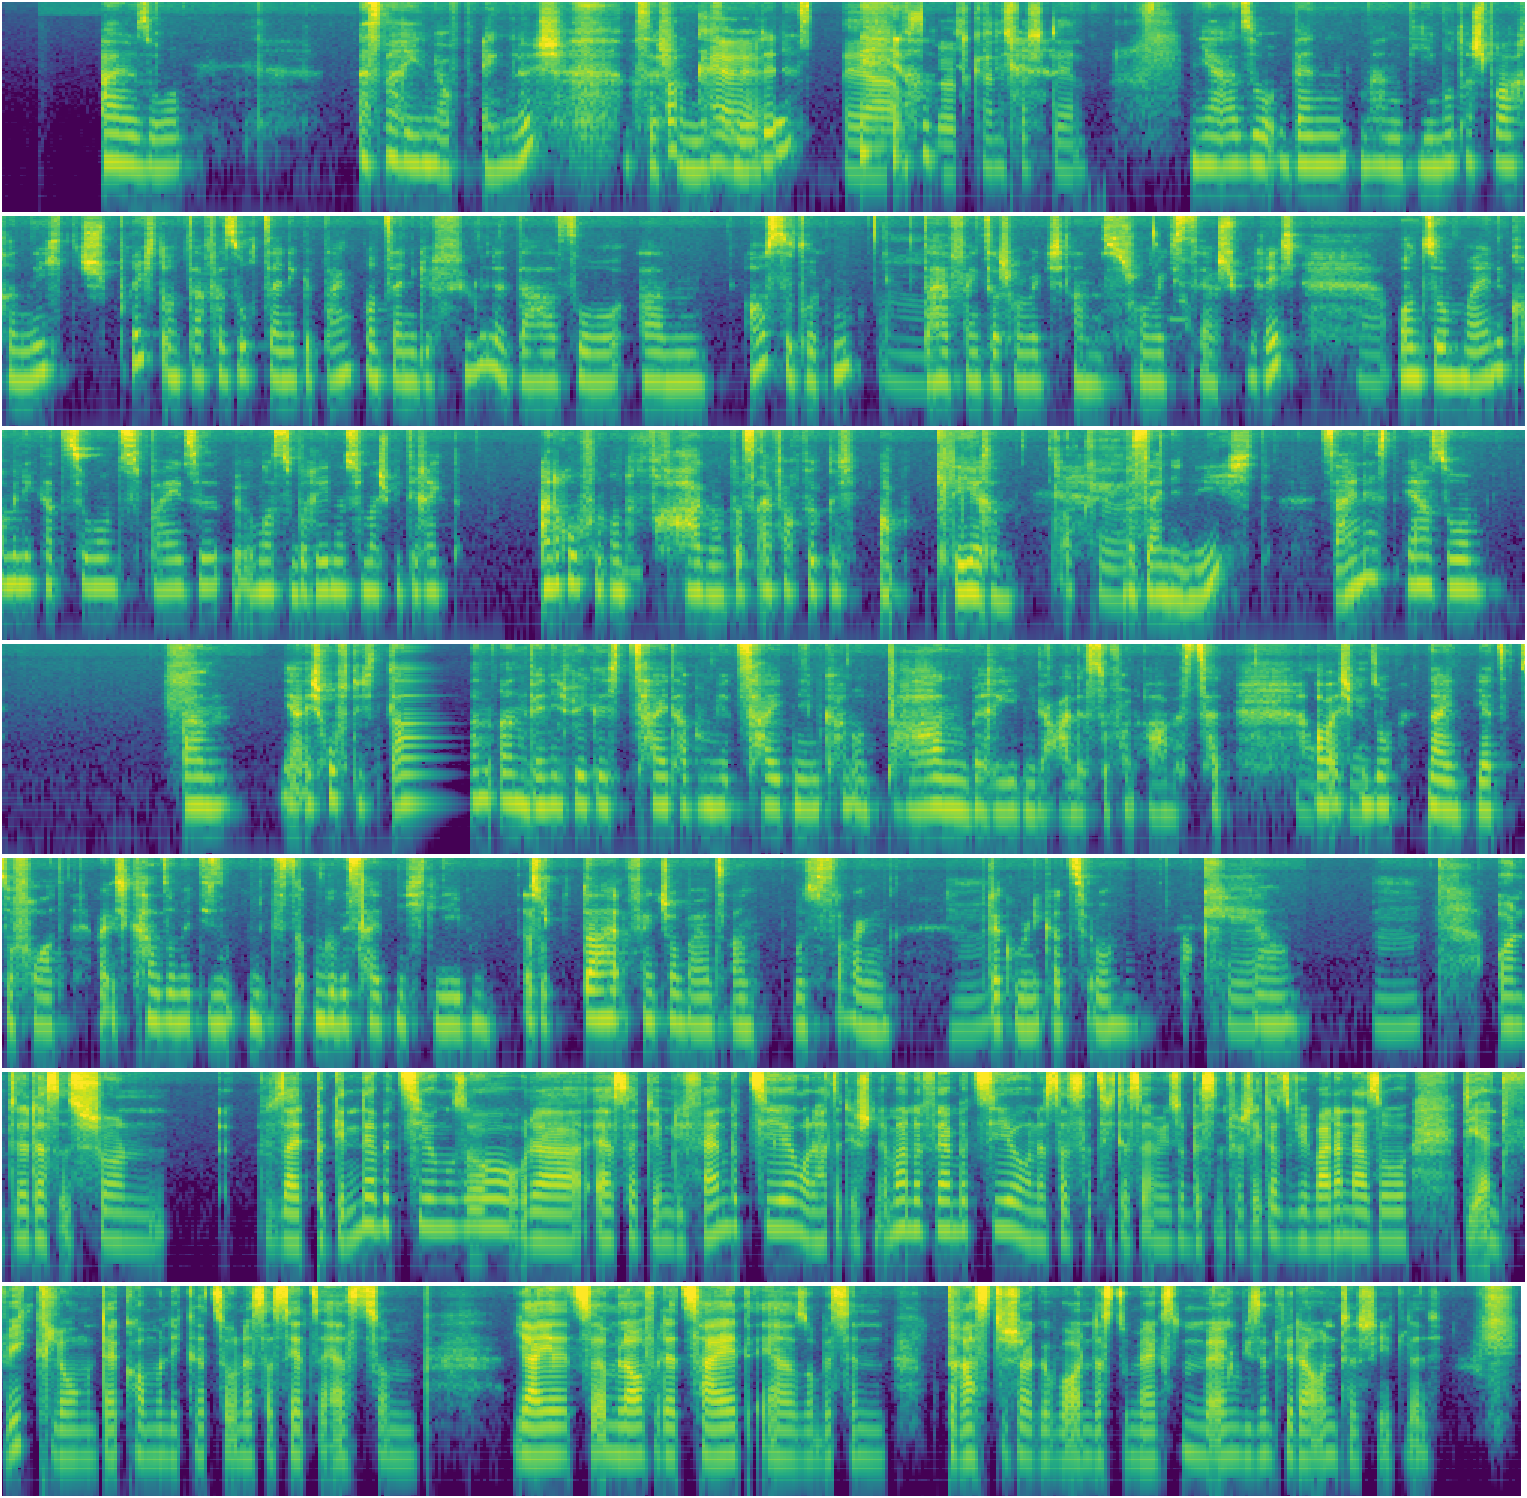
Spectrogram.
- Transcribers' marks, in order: static; other background noise; chuckle; laughing while speaking: "Ja"; distorted speech; stressed: "abklären"; stressed: "dann"
- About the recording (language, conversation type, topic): German, advice, Wie finde ich heraus, ob mein Partner meine Werte teilt?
